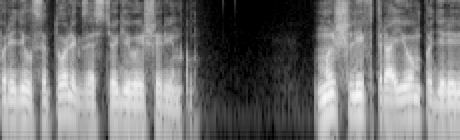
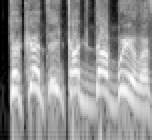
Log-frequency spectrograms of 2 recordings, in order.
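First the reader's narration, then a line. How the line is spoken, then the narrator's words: Shouted. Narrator (Russian): закричал Михаил Иванович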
